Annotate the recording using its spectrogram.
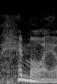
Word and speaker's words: Hemai: And then we had music from Hemai. Actually, it's pronounced Hemai. I've just recently found out. I've been pronouncing it wrong, even though we signed him on True Thoughts. Spelled H-E-M-A-I.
